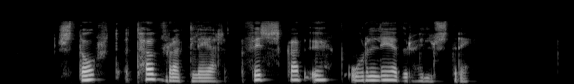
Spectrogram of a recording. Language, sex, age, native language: Icelandic, female, 30-39, Icelandic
